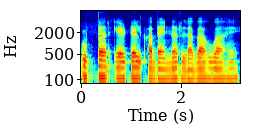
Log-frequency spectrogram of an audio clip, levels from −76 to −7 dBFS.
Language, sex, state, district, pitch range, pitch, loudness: Hindi, male, Uttar Pradesh, Lucknow, 100-110 Hz, 105 Hz, -19 LUFS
